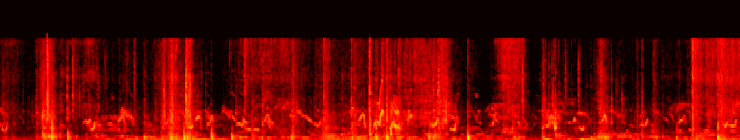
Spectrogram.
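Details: Several grey francolin chicks, known locally as bhura teetar, keep up a busy stream of high, bending peeps mixed with frequent clicking and tapping noises.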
